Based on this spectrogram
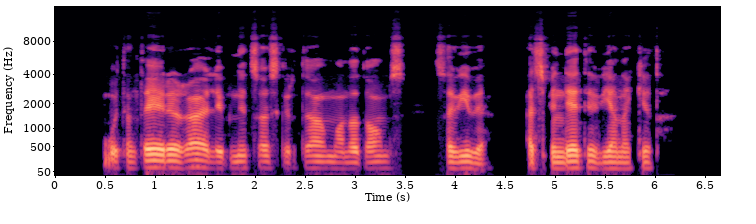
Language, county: Lithuanian, Vilnius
